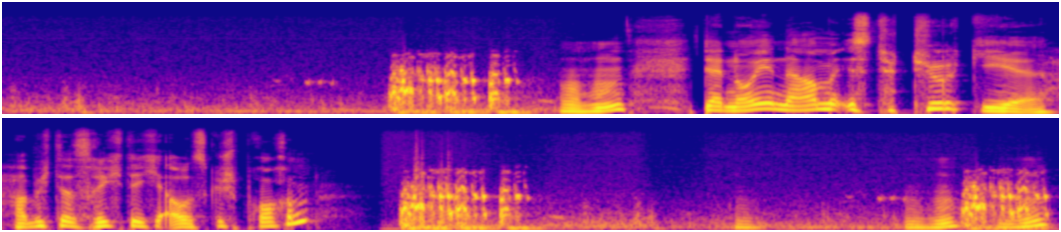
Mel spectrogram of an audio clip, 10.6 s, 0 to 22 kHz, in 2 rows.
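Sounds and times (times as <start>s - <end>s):
turkey gobbling: 1.6s - 2.8s, 7.2s - 8.1s, 10.0s - 10.5s
speech: 1.9s - 8.0s, 9.8s - 10.5s.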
